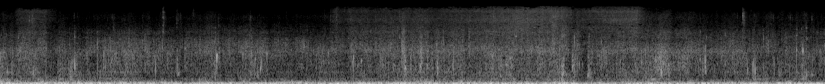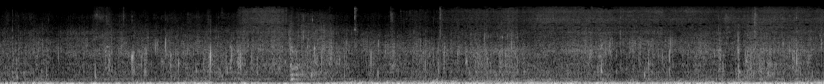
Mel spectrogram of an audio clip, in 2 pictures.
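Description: Bicycle tyres crunch and rattle over a dry gravel trail.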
